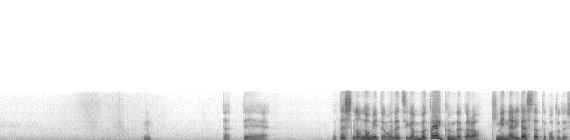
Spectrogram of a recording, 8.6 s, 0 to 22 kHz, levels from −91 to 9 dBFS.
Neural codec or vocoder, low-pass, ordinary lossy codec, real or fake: codec, 16 kHz, 0.7 kbps, FocalCodec; none; none; fake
